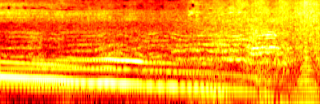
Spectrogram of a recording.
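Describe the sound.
A wolf howl: one long, loud, tonal call that slides steadily downward in pitch, rich in harmonics, heard alone with no voices over it.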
